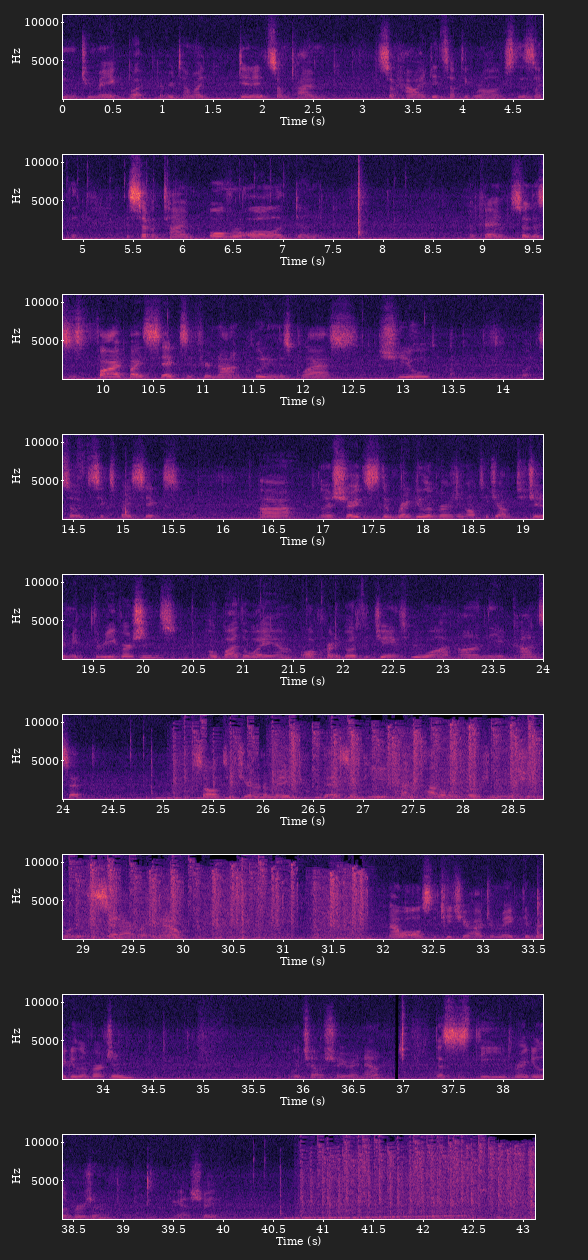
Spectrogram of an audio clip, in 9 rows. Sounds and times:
Speech: 0:00.0 - 0:07.4, 0:08.8 - 0:13.4, 0:14.2 - 0:15.6, 0:16.4 - 0:24.3, 0:25.3 - 0:30.1, 0:32.0 - 0:34.4, 0:35.8 - 0:40.0.

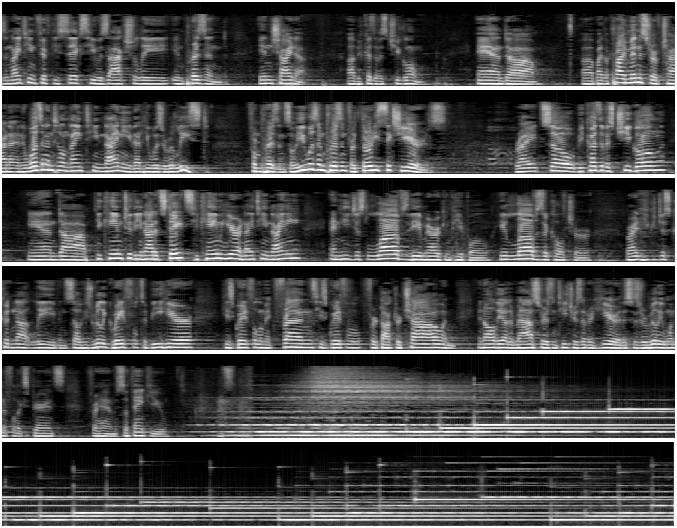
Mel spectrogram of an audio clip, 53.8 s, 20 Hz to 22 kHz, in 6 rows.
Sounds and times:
Music: 0:38.4 - 0:53.8.

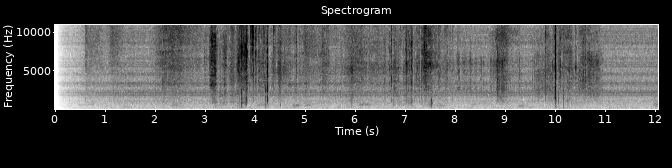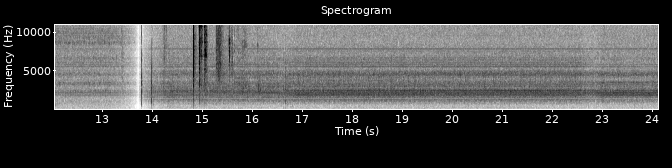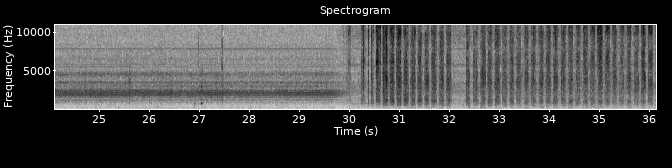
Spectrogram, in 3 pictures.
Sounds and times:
Inside, small room: 0:00.1 - 0:36.1.

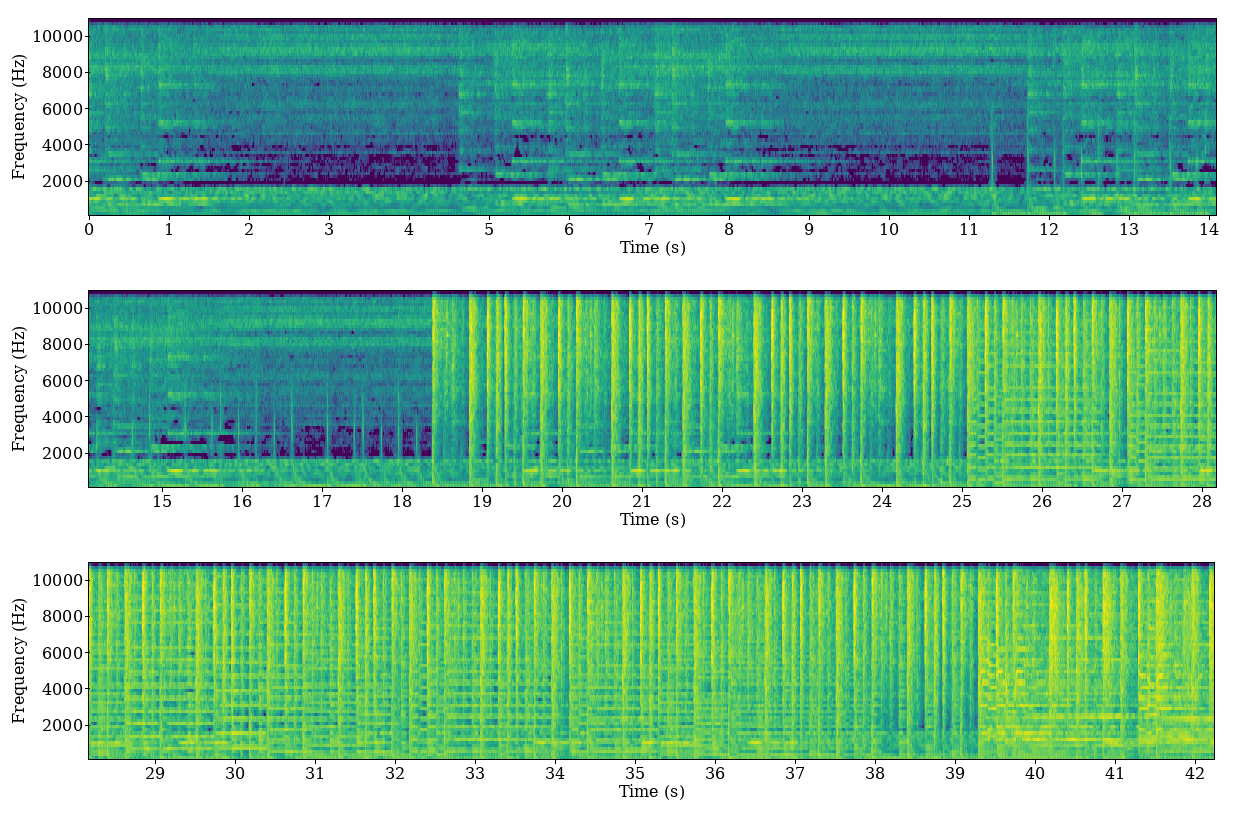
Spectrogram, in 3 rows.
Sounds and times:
Theme music: 0:11.3 - 0:42.2.

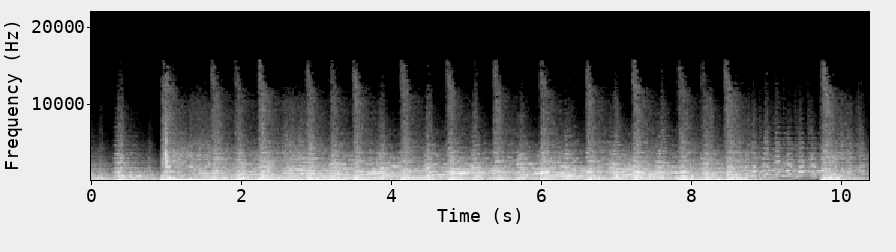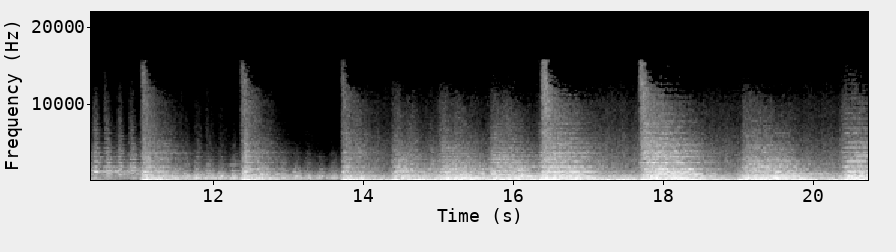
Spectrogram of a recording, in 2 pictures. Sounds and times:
Music: 0:00.0 - 0:20.7.

